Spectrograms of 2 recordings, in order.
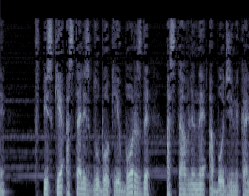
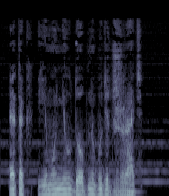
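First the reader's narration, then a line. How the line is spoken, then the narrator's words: Teenage boy's whisper. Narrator (Russian): прошептал парнишка лет 16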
